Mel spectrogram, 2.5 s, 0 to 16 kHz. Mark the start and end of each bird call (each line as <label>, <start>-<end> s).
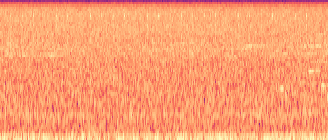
Black-capped Chickadee (Poecile atricapillus), 0.0-2.5 s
